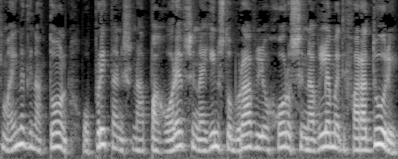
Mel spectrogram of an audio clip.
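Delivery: ordinary talk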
